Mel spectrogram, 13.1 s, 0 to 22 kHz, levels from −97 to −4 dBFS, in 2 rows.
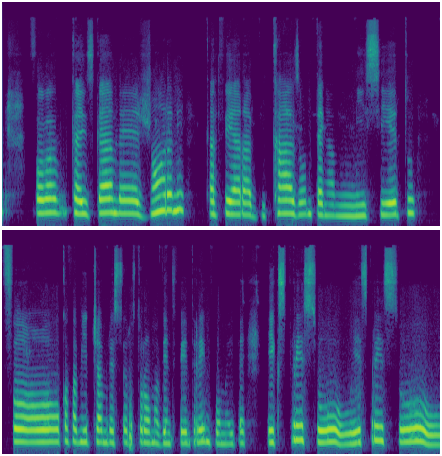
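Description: Between about 0.87 and 8.34 s the speech picks up scattered short gaps, roughly three tiny dropouts spread across that stretch, the longest around 30 ms. It sounds like lost or late packets, with the receiver covering each hole by stretching the last bit of sound forward. Only a sliver of that span is patched, maybe 1 percent, so the speech stays clear, just with brief ticks, small smears or a quick hiccup where each repair lands.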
